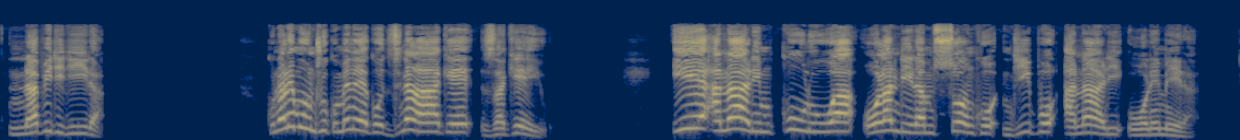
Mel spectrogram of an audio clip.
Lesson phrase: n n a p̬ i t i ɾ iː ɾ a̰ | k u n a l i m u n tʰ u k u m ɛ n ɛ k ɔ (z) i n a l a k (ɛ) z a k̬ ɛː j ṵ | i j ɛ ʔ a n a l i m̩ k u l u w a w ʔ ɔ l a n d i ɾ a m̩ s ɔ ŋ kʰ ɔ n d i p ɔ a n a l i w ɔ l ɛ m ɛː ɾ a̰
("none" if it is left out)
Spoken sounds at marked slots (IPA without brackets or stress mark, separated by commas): d͡z, ɛ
